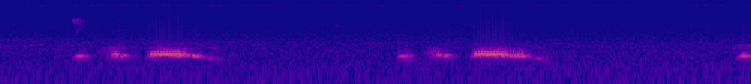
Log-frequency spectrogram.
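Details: Spotted dove cooing as a decoy to stir up wild doves: two short soft notes then a long, falling 'croo', the phrase given twice about two seconds apart over a steady background hiss.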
